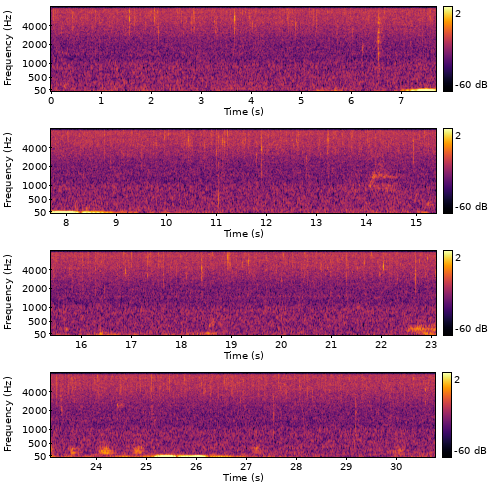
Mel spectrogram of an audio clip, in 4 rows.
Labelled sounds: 14.1	14.4	humpback whale, 1.1 to 1.7 kHz

